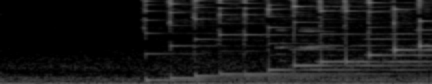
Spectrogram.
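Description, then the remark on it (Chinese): A mobile phone rings with an incoming call from a woman's husband, a bright electronic melody of stepped notes climbing in pitch. It starts after a short stretch of low rumble and plays steadily, with no voices. “我老公的电话，怎么办？”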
